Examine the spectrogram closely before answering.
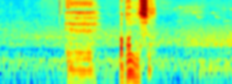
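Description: A man speaks softly and closely.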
